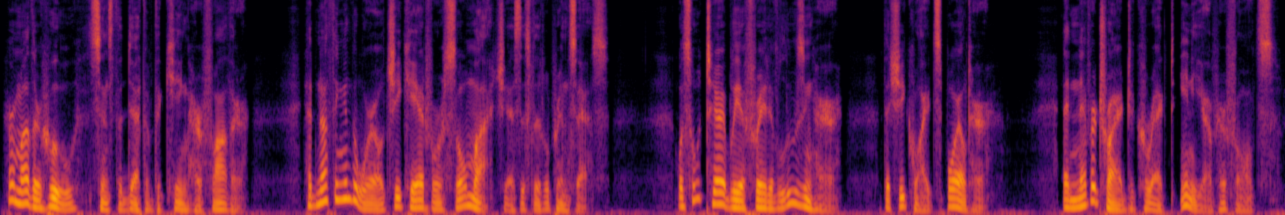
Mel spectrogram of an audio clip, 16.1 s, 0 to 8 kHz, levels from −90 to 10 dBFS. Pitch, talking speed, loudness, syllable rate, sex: 105 Hz, 170 wpm, -19 LUFS, 4.9 syllables/s, male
